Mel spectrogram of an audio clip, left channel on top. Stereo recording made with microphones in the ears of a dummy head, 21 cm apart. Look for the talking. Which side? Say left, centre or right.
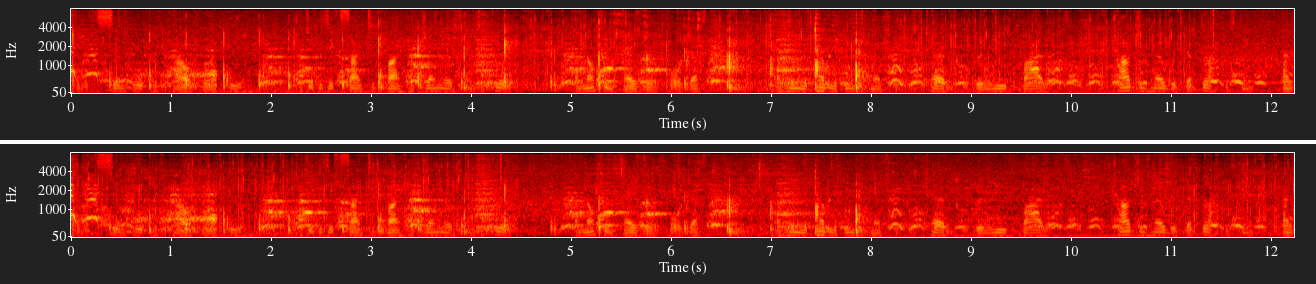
centre.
